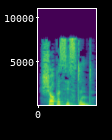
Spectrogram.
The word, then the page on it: shop assistant: British English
